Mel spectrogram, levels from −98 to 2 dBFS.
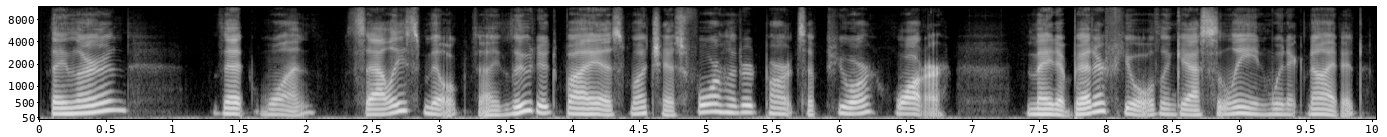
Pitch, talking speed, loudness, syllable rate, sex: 175 Hz, 150 wpm, -17 LUFS, 4.8 syllables/s, female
